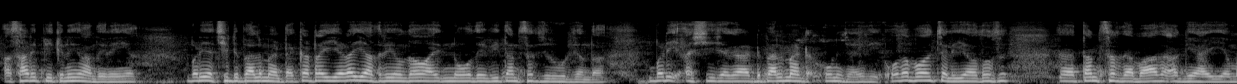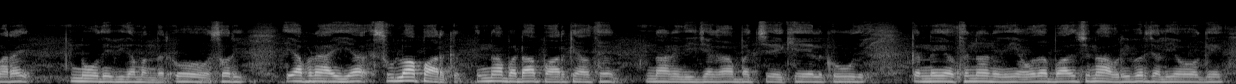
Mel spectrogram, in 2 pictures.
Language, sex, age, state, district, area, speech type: Dogri, male, 30-45, Jammu and Kashmir, Reasi, rural, spontaneous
